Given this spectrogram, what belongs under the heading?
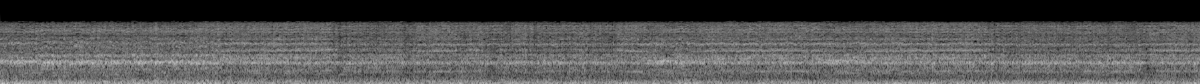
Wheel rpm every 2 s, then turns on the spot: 170, 170, 170, 160, 160, 170.
none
